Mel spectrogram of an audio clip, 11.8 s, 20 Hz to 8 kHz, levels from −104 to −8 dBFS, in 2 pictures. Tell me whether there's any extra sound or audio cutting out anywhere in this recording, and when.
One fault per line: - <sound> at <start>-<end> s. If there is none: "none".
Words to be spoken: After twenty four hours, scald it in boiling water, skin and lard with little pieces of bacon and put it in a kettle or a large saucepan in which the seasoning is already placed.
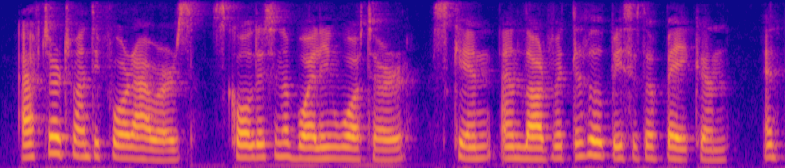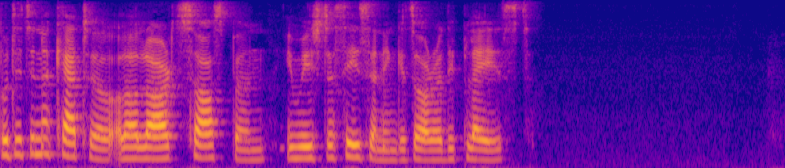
none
